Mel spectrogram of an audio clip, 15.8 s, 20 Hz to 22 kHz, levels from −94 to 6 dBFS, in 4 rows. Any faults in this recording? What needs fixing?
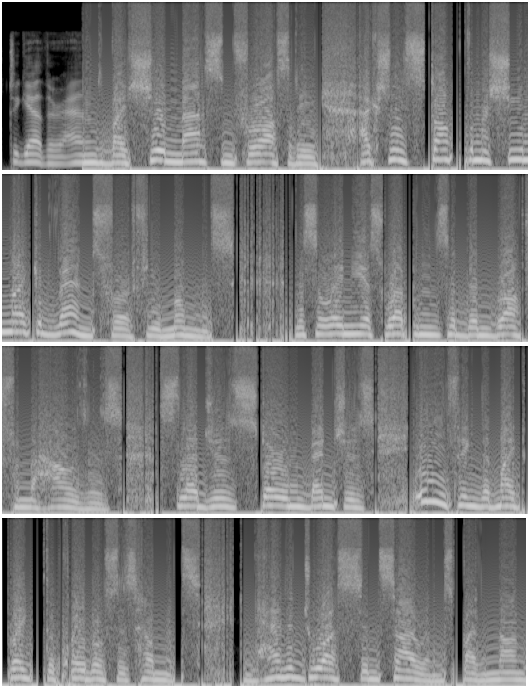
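From 0.61 s to the end the speech carries harsh, buzzy distortion, and pauses fill with noise at a fairly high level of about -15 dBFS. This is likely a stuck bit, one data bit held fixed so samples jump by that bit's weight. Check converter and data-line wiring and run a bit-pattern test on the capture chain before recording.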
